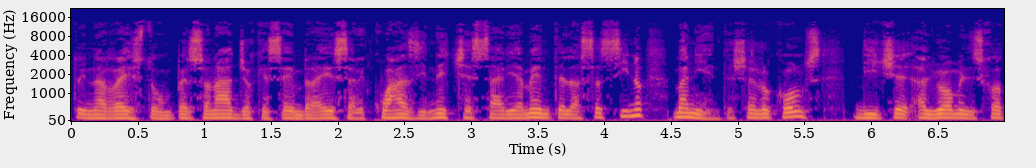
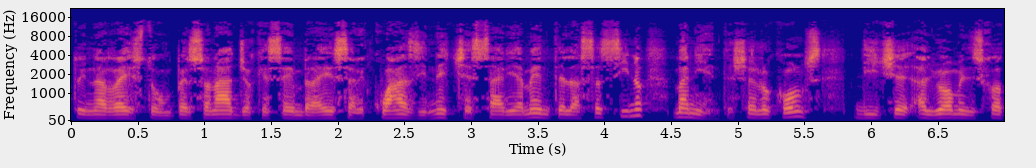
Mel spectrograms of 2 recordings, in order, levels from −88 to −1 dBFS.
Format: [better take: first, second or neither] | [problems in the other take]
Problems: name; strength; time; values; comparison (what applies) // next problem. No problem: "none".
first | thin; very; fading below 550 Hz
